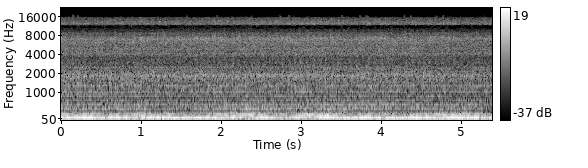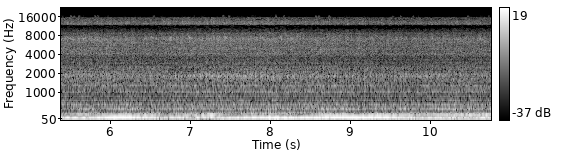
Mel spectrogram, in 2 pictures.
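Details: 1972 Datsun 240Z, sitting since 1995 and being revived, with SU carbs and a primed fuel system; it previously ran poorly. Steady, low, even idle with a smooth firing beat and no knocks or misses; it is running cleanly.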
